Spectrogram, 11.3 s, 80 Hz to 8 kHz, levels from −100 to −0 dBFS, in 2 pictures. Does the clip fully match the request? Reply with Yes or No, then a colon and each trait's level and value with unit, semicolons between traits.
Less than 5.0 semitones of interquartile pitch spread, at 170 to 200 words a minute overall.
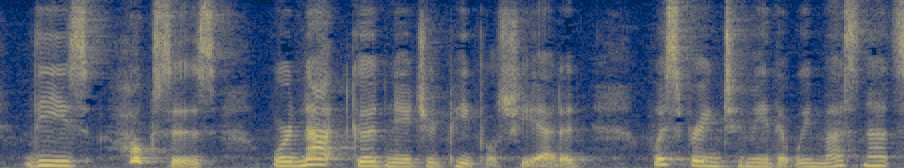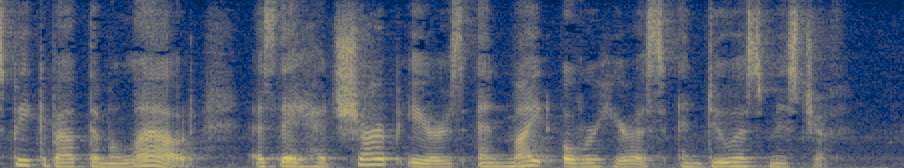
Yes: average, 4.2 semitones; average, 175 wpm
